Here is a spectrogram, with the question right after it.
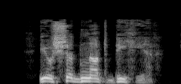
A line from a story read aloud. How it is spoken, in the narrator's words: snapped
